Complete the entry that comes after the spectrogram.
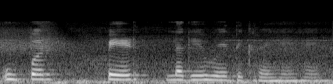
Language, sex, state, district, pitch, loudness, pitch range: Hindi, female, Madhya Pradesh, Dhar, 205 Hz, -17 LUFS, 165-225 Hz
